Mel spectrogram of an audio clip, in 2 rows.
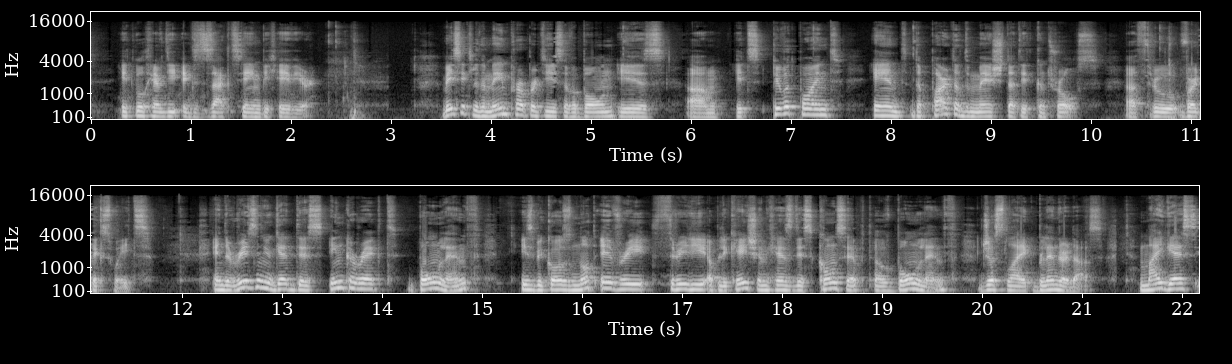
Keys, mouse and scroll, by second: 2.9 ctrl+z, 5.0 d, 5.3-7.2 drag, 7.2-8.1 d, 8.2-10.7 drag, 10.7 d.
